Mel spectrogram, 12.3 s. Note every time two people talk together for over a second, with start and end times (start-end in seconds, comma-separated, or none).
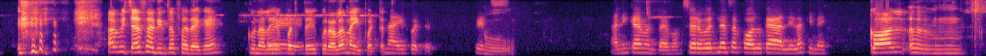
none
